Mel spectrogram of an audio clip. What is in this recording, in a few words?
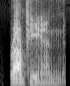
"ruffian", American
